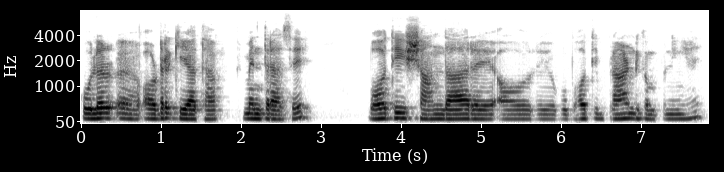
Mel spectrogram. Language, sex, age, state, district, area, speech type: Urdu, male, 30-45, Delhi, South Delhi, rural, spontaneous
